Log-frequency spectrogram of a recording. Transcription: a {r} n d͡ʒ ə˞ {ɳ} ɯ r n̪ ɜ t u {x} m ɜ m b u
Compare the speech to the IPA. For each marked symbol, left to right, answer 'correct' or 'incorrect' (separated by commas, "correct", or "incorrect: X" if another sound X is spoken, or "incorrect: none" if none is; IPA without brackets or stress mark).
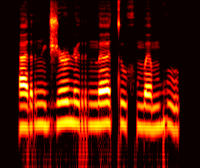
correct, correct, correct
